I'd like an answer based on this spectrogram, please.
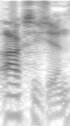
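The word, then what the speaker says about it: Oxygene: looks like oxygen um but it's pronounced oxygen so o x y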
